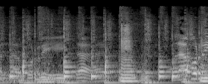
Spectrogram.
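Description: Live banda music: a Mexican brass band playing an instrumental passage between sung verses, with horn lines over a steady bass beat.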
